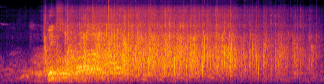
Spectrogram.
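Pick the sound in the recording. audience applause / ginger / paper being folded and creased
audience applause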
